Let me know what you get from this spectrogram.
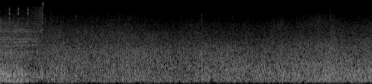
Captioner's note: waves crashing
